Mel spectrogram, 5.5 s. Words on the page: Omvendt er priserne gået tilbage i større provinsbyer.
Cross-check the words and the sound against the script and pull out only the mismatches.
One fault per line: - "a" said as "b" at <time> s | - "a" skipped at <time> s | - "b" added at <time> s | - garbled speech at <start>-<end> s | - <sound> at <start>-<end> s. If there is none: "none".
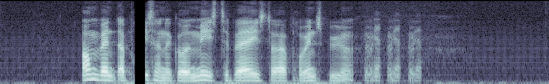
- dropout at 1.3-1.5 s
- "mest" added at 1.9 s
- laugh at 3.6-4.2 s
